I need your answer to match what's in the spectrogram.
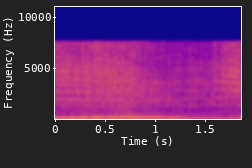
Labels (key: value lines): label: anthrophony, boat engine
recorder: SoundTrap 500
